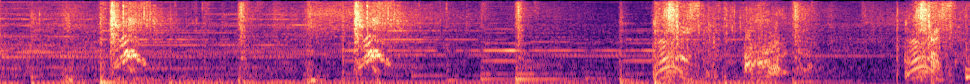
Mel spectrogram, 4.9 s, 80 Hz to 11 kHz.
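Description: In the Fallout 1 video game, the dog Dogmeat fights amid barks, yips and sharp hitting and crashing impacts, several loud bursts in quick succession over a busy, noisy game mix.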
